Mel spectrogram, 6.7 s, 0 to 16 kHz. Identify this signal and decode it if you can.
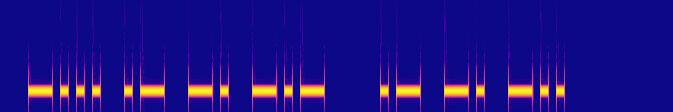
Morse code, heard as a keyed tone, about 15 wpm, 700 Hz. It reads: BANK AND
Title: Sets of 5 Words Encore2 15wpm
